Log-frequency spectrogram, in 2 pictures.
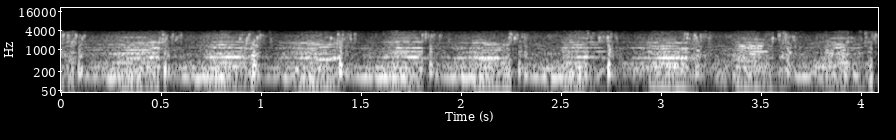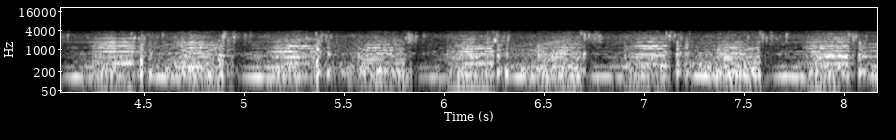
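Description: Folk dance music: tambourines beating a fast, steady rhythm under a sustained melody line.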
